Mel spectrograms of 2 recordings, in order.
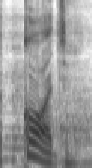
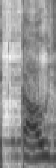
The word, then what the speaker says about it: cause: CAUSE इसे हम पढ़ेंगे कॉज। क्या पढ़ेंगे? कॉज। इसे काउज नहीं पढ़ेंगे, कॉज पढ़ेंगे।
